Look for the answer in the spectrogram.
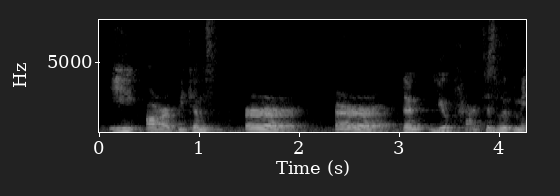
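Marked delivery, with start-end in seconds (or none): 1.5-2.9 ER drawn out with a clear American r; clear ER sound. Shown as a demonstration. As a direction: hold ER on a strong r colouring. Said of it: "sound at the end of the word in a clear way".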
